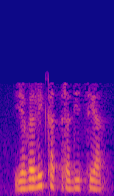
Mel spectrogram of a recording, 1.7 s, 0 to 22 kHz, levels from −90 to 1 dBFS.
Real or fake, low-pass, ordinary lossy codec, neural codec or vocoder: fake; 10.8 kHz; AAC, 16 kbps; codec, 16 kHz in and 24 kHz out, 0.8 kbps, FocalCodec, streaming, 65536 codes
